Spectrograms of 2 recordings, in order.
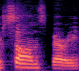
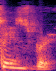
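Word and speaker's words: Sainsbury's: industry supermarkets including Tesco is it saintsbury or Sansbury how do you pronounce it um over there ad SOI it's saintsbury sabur okay so was right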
